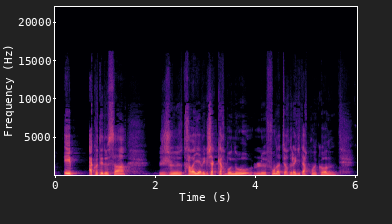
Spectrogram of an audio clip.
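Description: Over a silent background in a very clean recording, a man with a medium pitch speaks at a fairly slow pace with lively intonation. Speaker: singer-songwriter and ukulele player. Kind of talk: interview. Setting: festival. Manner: animated.

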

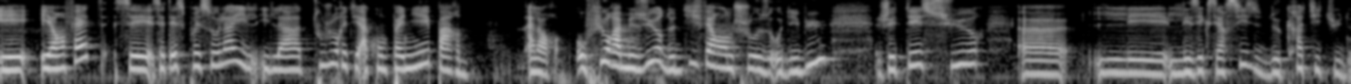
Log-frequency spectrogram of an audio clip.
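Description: The speech comes at a very slow pace in a German accent. The intonation is lively. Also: woman, medium pitch for a woman. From Germany. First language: German (speaking French). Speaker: business trainer and coach. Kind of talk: interview.

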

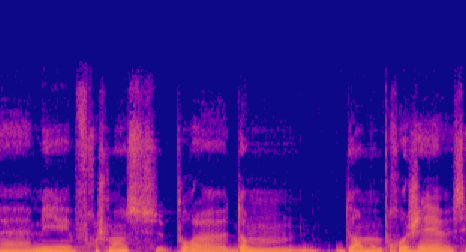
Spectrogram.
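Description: Dark and mellow in tone, a woman with a fairly low pitch speaks at a very slow pace in a monotone, flat intonation. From Paris, France. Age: 30s. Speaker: café-workshop founder. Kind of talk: interview. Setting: in her café. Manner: hesitant, many fillers.

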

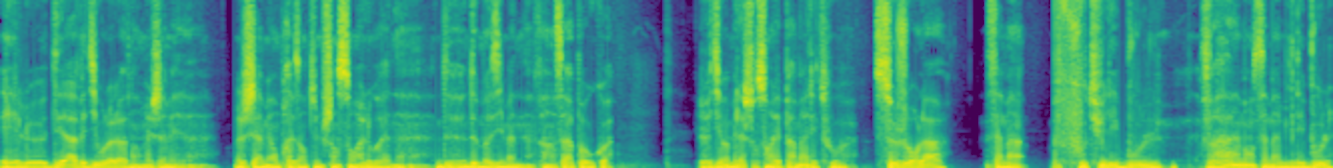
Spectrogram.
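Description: A man with a very deep, low pitch and a dark, mellow tone talks at a fairly quick pace with ordinary pitch variation and very even loudness, broken by long, frequent pauses. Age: 30s. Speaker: composer and DJ. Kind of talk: casual chat.

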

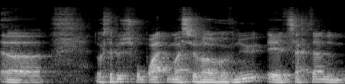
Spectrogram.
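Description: Audible room echo surrounds a man's somewhat breathy, medium-pitched voice, which has ordinary pitch variation. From Belgium, Liège. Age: 30s. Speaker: real estate investor. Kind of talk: interview. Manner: calm.

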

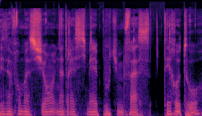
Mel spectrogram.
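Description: A soft-spoken man with a very deep, low pitch and a dark, mellow tone, in a dry, close sound with no echo. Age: 30s. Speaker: podcast host. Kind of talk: relaxed solo monologue. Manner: slow.

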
